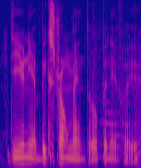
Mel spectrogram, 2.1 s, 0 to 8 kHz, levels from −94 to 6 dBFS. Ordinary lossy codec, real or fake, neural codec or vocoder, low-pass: none; real; none; none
